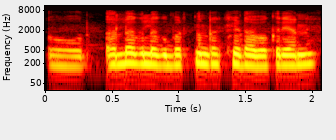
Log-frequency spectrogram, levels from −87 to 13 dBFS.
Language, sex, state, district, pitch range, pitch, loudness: Rajasthani, female, Rajasthan, Churu, 175-190 Hz, 180 Hz, -15 LUFS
